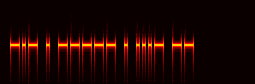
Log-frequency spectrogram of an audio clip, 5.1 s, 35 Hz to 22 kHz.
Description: Morse code, heard as a keyed tone, about 20 wpm, 700 Hz. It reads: KE0EVM
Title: USA Callsign DE Callsign 20wpm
